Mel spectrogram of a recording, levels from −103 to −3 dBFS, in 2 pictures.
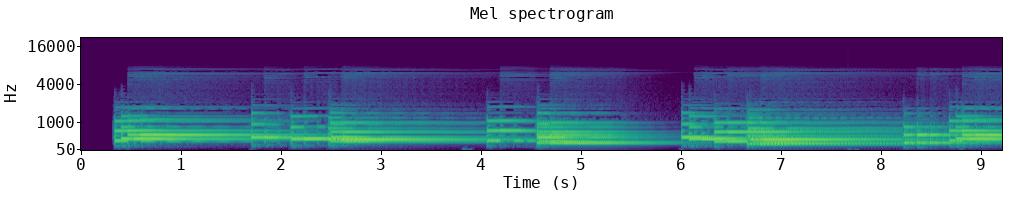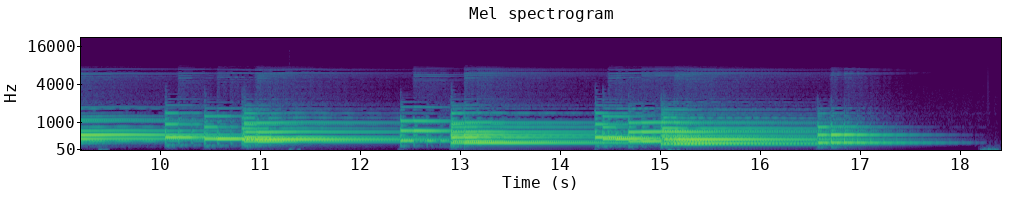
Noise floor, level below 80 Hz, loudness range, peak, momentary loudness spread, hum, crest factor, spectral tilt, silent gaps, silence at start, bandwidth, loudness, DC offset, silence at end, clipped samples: -66 dBFS; -82 dBFS; 3 LU; -14 dBFS; 11 LU; none; 14 dB; -7 dB/octave; none; 0.35 s; 7.2 kHz; -28 LUFS; under 0.1%; 0.85 s; under 0.1%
